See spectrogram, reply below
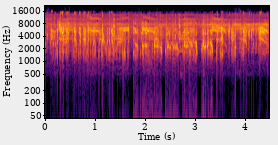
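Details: Many swiftlets give thin, piercing chirps mixed with rattling clicks, packed tightly in a busy flock-like chatter.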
